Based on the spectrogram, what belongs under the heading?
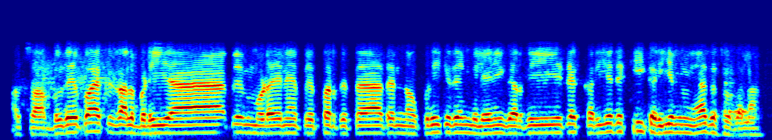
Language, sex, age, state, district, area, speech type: Punjabi, male, 30-45, Punjab, Gurdaspur, urban, conversation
